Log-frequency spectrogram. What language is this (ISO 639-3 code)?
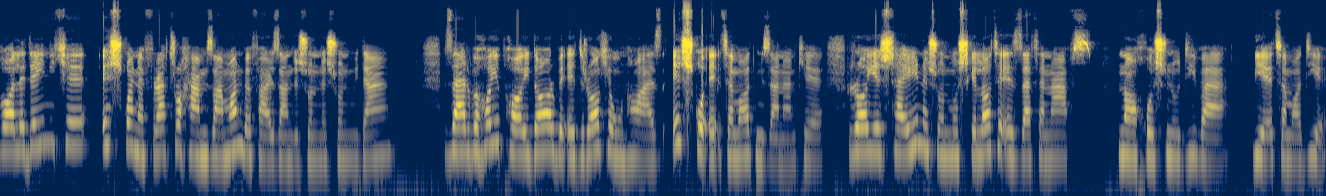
fas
